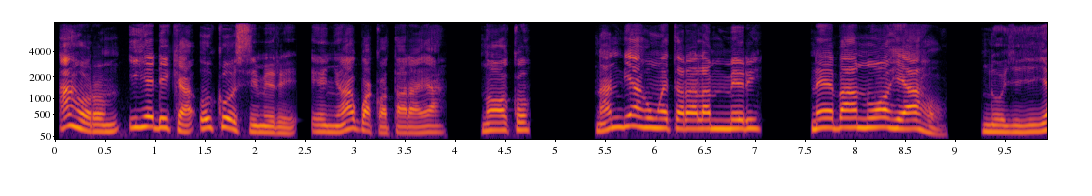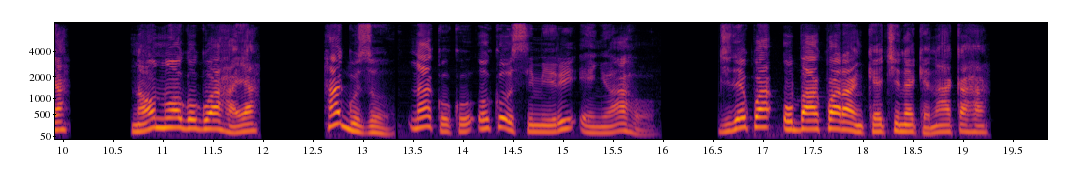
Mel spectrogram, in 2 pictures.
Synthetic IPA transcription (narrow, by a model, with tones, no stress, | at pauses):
a˦ɦʊ˨ɾʊ˨m̩˦i˦ɦe˦dɪ˦ka˨ʔo˦ko˦˨si˨mi˨ɾḭ˨e˨ɲo˨a˦ɡʷa˨kɔ˨ta˨ɾa˨ja˦ | nɔ˦kʊ˦ | na˨n̩˦dɪ˦a˦ɦʊ˨ŋʷe˨ta˨ɾa˨la˦m̩˦me˦ɾi˦ | ne˦ba˦nʊ˦ɔ˦ɦja˦a˦ɦʊ̰˨ | no˨ji˨ɣi˨ja˦ | na˨ɔ˦nʊ˦ɔ˦ɡʊ˦ɡʊ˦a˦ɦa˨ja˦ | ha˦ɡu˨zo̰˨na˦kʊ˨kʊ˨ʔo˦ko˦˨si˨mi˨ɾi˦ʔe˨ɲo˨a˦ɦʊ̰˨ | d͡ʒi˨de˦kʷa˦ʊ˦ba˦a˦kʷa˦ɾa˨ŋ̩˨ke˦t͡ʃi˦ne˦ke˨na˦ka˦ɦa˦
